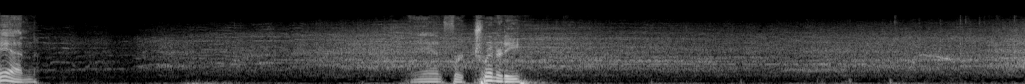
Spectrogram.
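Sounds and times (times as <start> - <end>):
speech: 0.0 - 0.4, 4.1 - 5.4
wrestling crowd reacting: 0.0 - 10.2.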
